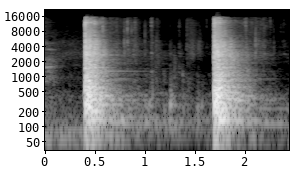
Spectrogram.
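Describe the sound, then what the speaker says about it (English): A framing hammer strikes a rusty go-kart rim twice, each blow a loud, sharp metallic crack with a short ringing decay, spaced about a second and a half apart with quiet between. "Framing hammer."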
